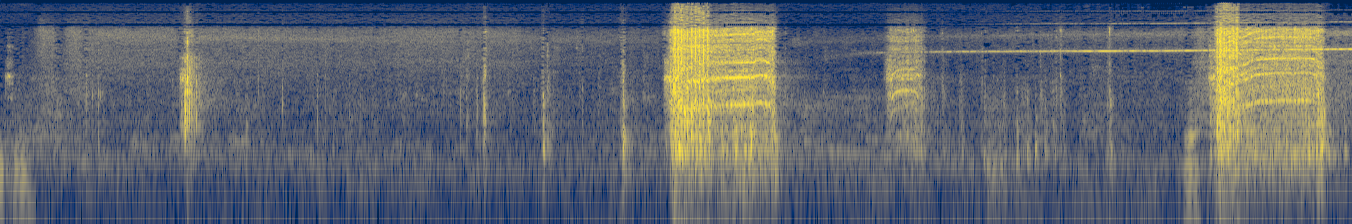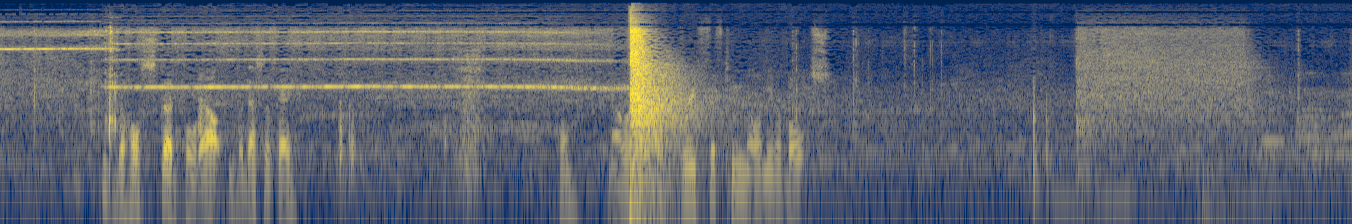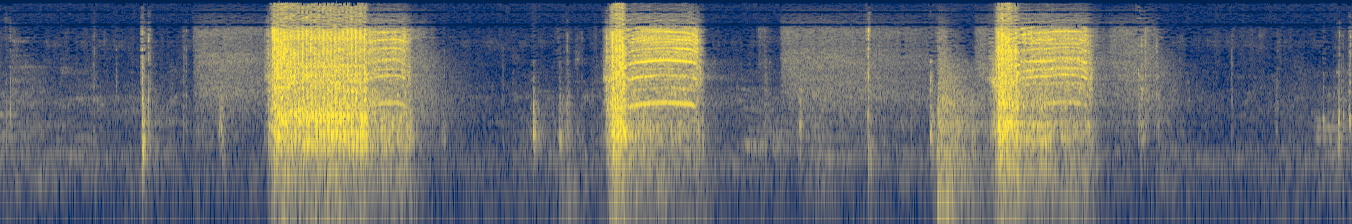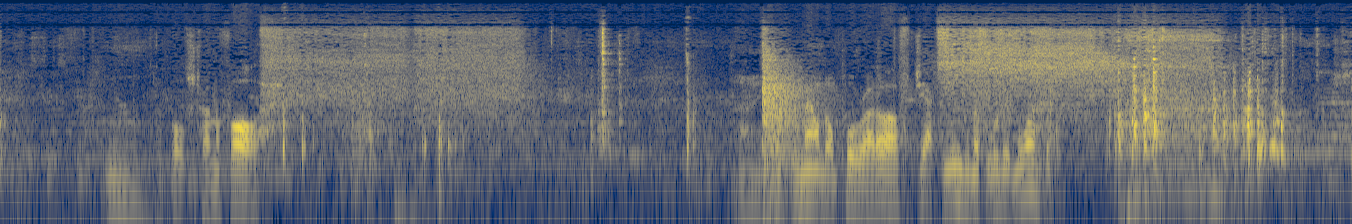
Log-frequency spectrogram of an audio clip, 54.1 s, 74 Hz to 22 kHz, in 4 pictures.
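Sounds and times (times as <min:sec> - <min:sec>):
power wrench spinning: 0:06.6 - 0:07.9, 0:08.7 - 0:19.8, 0:29.0 - 0:31.5, 0:33.1 - 0:34.2, 0:36.9 - 0:38.7, 0:50.0 - 0:53.4.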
